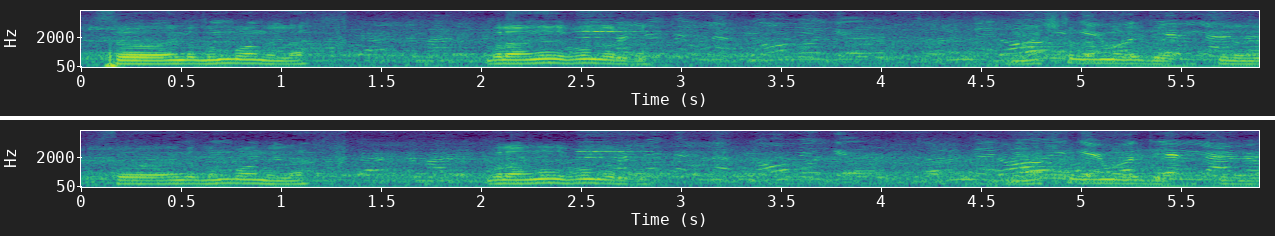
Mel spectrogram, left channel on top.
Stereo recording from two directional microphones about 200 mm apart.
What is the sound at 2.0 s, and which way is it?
Speech, 30° left (ahead or behind).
